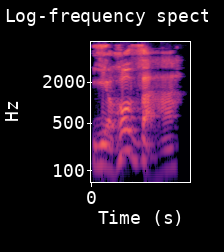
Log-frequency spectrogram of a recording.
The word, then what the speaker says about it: Yehovah: and not W so it is pronounced like a V and not like w in English so we have yehovah in the Hebrew pronunciation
